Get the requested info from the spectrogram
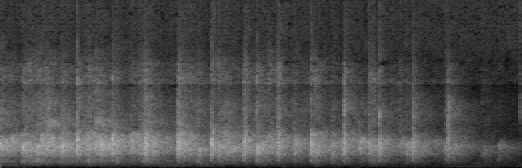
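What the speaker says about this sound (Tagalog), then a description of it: "tayo po ay pumalakpak muli sa mahal na Panginoon" A church congregation claps together in a brisk, fairly even rhythm of close, crisp claps that slowly fade over a few seconds.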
